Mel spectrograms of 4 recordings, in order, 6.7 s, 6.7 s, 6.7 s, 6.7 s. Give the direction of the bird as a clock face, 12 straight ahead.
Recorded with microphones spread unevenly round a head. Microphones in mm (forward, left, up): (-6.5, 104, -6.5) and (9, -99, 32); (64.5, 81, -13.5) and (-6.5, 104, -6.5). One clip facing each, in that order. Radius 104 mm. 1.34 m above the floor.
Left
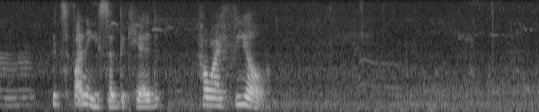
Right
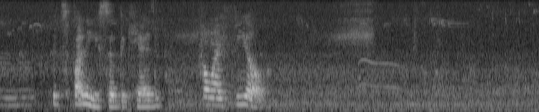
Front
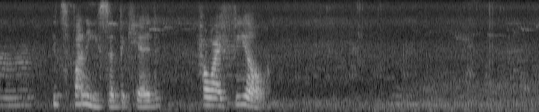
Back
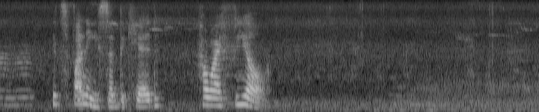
No bird in this recording.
